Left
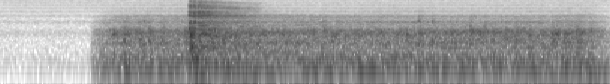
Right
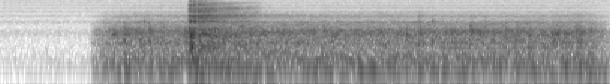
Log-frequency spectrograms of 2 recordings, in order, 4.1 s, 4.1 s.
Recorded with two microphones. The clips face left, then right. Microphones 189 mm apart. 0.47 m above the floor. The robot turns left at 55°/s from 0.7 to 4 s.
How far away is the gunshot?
About 1.4 m.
